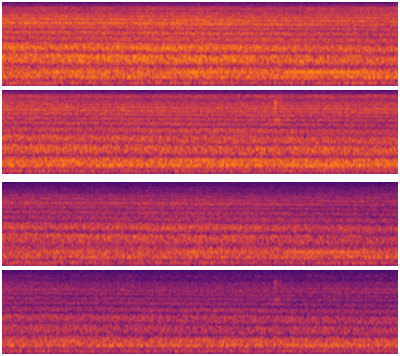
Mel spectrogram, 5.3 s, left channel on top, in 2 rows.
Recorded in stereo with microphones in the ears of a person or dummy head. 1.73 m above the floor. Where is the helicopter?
30° left (ahead or behind); by 5.3 s 35° left (ahead or behind).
